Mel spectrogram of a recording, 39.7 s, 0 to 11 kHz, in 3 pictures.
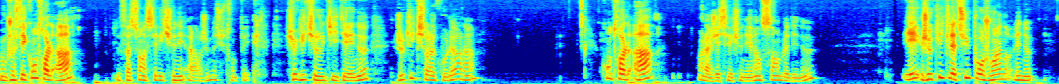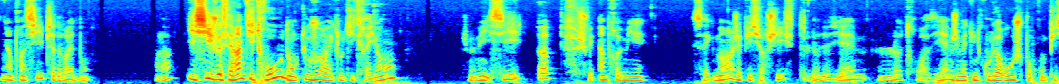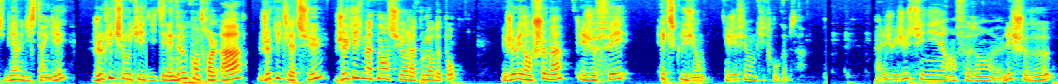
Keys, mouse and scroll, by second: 1.2 ctrl+a, 4.8 click, 6.4 click, 8.2 ctrl+a, 10.1 middle click, 12.3 click, 13.0 middle click, 14.2 middle click, 14.6 middle click, 17.8 click, 18.3 middle click, 19.6 click, 22.6 shift+click, 23.8-25.0 shift+drag, 26.1 click, 27.6 click, 28.8 ctrl+a, 29.7 click, 32.1 shift+click, 33.0 click, 34.8 click, 36.0 middle click, 36.7 click, 37.2 middle click, 37.3 right click, 37.8 -, 38.8 right click.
